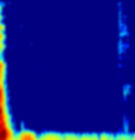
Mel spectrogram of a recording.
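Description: Faint computer mouse clicks, one just after the start and one near the end, over a low steady room hum.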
